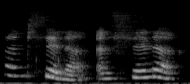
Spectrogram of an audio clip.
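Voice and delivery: lively rhythmic read-aloud; picture-book rhyme reading; storybook narration. Acted. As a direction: read it bouncing along for little ones. Reading rhyming story to children.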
